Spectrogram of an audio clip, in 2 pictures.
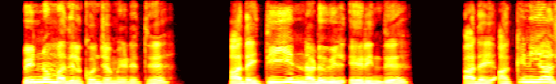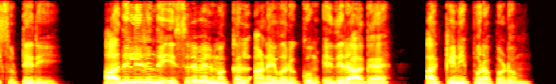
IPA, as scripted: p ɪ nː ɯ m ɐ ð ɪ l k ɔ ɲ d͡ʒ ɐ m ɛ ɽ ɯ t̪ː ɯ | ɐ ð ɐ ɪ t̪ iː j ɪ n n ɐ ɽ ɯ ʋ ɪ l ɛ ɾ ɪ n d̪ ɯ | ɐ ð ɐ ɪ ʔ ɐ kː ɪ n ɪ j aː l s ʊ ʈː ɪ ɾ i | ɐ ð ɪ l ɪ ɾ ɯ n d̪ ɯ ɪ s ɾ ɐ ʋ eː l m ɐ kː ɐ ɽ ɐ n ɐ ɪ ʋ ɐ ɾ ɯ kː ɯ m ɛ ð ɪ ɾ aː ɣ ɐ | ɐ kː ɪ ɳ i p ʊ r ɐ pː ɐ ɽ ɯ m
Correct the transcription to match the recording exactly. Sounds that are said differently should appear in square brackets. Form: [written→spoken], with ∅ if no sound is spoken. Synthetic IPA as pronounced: p ɪ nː ɯ m ɐ ð ɪ l k ɔ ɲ d͡ʒ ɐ m ɛ ɽ ɯ t̪ː ɯ | ɐ ð ɐ ɪ t̪ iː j ɪ n n ɐ ɽ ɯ ʋ ɪ l ɛ ɾ ɪ n d̪ ɯ | ɐ ð ɐ ɪ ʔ ɐ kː ɪ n ɪ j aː l s ʊ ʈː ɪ ɾ i | ɐ ð ɪ l ɪ ɾ ɯ n d̪ ɯ ɪ s ɾ ɐ ʋ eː l m ɐ kː ɐ [ɽ→ɭ] ɐ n ɐ ɪ ʋ ɐ ɾ ɯ kː ɯ m ɛ ð ɪ ɾ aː ɣ ɐ | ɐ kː ɪ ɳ i p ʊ r ɐ pː ɐ ɽ ɯ m

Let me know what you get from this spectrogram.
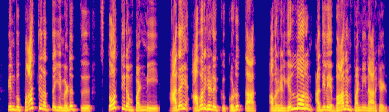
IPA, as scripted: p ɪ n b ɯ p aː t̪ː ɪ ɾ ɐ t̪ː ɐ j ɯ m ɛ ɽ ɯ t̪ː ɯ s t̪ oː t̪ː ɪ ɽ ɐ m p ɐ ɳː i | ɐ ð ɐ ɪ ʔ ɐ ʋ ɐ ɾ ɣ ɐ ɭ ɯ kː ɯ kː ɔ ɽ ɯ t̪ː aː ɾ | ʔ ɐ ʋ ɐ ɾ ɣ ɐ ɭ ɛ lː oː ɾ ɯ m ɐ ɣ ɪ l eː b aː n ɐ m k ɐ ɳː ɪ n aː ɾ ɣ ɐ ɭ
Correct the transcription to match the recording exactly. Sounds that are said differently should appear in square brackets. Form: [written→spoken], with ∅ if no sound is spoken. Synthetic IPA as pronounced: p ɪ n b ɯ p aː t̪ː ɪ ɾ ɐ t̪ː ɐ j ɯ m ɛ ɽ ɯ t̪ː ɯ s t̪ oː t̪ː ɪ [ɽ→ɾ] ɐ m p ɐ ɳː i | ɐ ð ɐ ɪ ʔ ɐ ʋ ɐ ɾ ɣ ɐ ɭ ɯ kː ɯ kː ɔ ɽ ɯ t̪ː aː ɾ | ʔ ɐ ʋ ɐ ɾ ɣ ɐ ɭ ɛ lː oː ɾ ɯ m ɐ [ɣ→ð] ɪ l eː b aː n ɐ m [k→p] ɐ ɳː ɪ n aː ɾ ɣ ɐ ɭ

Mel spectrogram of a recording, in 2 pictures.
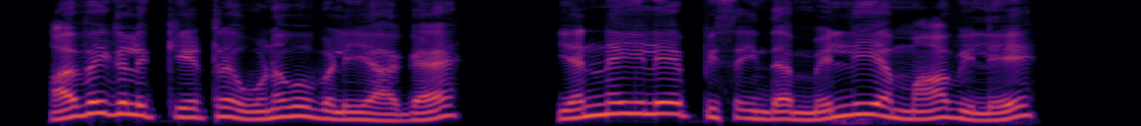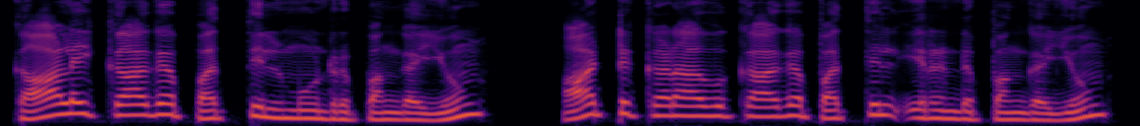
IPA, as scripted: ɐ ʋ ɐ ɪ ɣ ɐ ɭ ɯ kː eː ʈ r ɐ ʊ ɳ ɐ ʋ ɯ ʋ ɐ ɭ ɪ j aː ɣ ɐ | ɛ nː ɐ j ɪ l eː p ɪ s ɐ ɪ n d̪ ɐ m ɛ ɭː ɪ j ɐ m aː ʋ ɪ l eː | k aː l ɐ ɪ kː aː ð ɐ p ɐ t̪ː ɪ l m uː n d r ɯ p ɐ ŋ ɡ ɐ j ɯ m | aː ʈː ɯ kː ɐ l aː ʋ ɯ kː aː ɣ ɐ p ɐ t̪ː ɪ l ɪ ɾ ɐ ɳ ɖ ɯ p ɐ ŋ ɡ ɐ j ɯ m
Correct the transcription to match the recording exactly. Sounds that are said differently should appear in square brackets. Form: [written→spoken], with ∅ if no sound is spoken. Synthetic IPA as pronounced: ɐ ʋ ɐ ɪ ɣ ɐ ɭ ɯ kː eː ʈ r ɐ ʊ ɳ ɐ ʋ ɯ ʋ ɐ ɭ ɪ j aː ɣ ɐ | ɛ nː ɐ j ɪ l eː p ɪ s ɐ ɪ n d̪ ɐ m ɛ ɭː ɪ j ɐ m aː ʋ ɪ l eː | k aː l ɐ ɪ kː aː [ð→ɣ] ɐ p ɐ t̪ː ɪ l m uː n d r ɯ p ɐ ŋ ɡ ɐ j ɯ m | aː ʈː ɯ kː ɐ [l→ɽ] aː ʋ ɯ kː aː ɣ ɐ p ɐ t̪ː ɪ l ɪ ɾ ɐ ɳ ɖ ɯ p ɐ ŋ ɡ ɐ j ɯ m

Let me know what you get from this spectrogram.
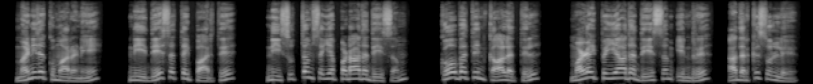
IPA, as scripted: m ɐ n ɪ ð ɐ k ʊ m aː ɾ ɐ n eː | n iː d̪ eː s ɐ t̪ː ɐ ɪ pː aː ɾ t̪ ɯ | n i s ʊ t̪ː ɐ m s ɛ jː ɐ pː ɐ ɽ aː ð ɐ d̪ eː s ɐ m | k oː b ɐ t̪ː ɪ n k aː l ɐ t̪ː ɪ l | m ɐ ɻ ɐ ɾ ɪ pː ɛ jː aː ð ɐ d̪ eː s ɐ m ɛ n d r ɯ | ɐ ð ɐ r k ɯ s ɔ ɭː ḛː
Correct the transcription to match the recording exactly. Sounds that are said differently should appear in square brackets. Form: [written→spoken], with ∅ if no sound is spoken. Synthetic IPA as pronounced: m ɐ n ɪ ð ɐ k ʊ m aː ɾ ɐ n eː | n iː d̪ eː s ɐ t̪ː ɐ ɪ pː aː ɾ t̪ ɯ | n [i→iː] s ʊ t̪ː ɐ m s ɛ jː ɐ pː ɐ ɽ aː ð ɐ d̪ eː s ɐ m | k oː b ɐ t̪ː ɪ n k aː l ɐ t̪ː ɪ l | m ɐ ɻ ɐ [ɾ→∅] ɪ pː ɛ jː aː ð ɐ d̪ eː s ɐ m ɛ n d r ɯ | ɐ ð ɐ r k ɯ s ɔ [ɭː→lː] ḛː

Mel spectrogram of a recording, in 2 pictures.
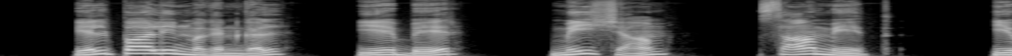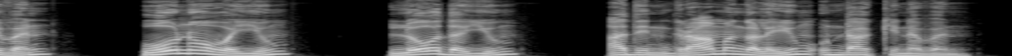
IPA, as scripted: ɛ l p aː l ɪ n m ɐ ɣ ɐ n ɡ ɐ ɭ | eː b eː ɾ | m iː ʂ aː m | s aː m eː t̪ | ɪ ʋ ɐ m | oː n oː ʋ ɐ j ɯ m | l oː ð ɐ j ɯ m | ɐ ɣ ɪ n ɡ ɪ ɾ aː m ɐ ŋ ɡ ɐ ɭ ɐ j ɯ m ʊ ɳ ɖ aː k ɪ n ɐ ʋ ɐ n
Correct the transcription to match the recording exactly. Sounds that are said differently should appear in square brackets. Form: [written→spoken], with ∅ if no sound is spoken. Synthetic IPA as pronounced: ɛ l p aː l ɪ n m ɐ ɣ ɐ n ɡ ɐ ɭ | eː b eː ɾ | m iː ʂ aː m | s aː m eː t̪ | ɪ ʋ ɐ [m→n] | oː n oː ʋ ɐ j ɯ m | l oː ð ɐ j ɯ m | ɐ [ɣ→ð] ɪ n ɡ ɪ ɾ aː m ɐ ŋ ɡ ɐ ɭ ɐ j ɯ m ʊ ɳ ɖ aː k ɪ n ɐ ʋ ɐ n

